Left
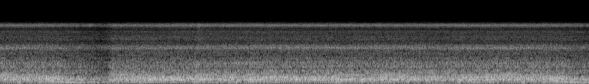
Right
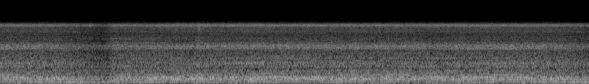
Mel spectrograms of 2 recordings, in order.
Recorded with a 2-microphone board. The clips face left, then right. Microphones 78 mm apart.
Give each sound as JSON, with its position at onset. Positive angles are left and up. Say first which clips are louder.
{"t": 0.0, "sound": "an engine running", "louder": "left 7 dB", "side_deg": 45, "distance_m": 0.8}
